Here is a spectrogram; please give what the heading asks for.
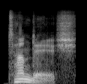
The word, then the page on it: tundish: British English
